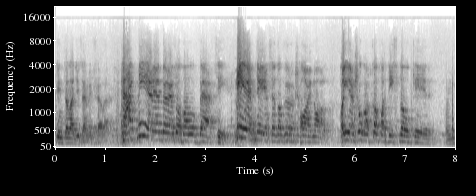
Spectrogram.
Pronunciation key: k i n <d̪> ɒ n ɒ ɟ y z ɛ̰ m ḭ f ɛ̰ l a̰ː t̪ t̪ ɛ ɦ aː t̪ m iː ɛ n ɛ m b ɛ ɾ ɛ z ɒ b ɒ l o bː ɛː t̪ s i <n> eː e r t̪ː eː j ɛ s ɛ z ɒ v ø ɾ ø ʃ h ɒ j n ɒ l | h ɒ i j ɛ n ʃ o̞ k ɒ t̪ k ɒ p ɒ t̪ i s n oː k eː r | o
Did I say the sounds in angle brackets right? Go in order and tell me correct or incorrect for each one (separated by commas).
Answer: incorrect, incorrect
